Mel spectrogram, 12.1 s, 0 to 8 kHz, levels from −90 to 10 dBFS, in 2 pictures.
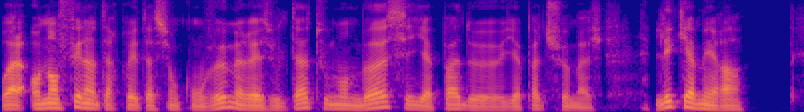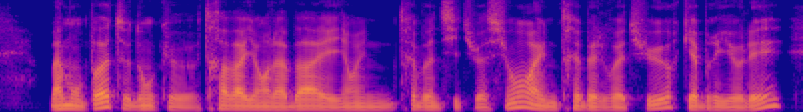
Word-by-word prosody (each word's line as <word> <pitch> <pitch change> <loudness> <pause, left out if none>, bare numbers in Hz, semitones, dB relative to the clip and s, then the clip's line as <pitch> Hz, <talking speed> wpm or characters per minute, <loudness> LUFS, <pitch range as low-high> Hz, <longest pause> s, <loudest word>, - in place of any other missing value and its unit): Voilà, 100 0 +6
on 110 +2 +3
en 120 - +8
fait 120 +5 +2
l'interprétation 95 -5 0
qu'on 85 0 -6
veut, 115 +10 +2
mais 130 - +1
résultat, 90 +5 +1
tout 120 -2 -8
le 105 - -3
monde 100 -3 -1
bosse 130 +7 +3
et - - -1
il 100 - -3
y 90 - +2
a - - +1
pas 105 0 0
de 80 -4 -3
il 75 - -7
y - - -4
a 80 - -2
pas - - -4
de - - -13
chômage. 65 -2 -5 0.4
Les 145 +2 +3
caméras, 90 - +3 0.8
bah 90 - +3
mon 95 -2 +1
pote, 125 - +3
donc 90 -1 -3
heu, 70 -2 -5
travaillant 85 -2 +1
là-bas 85 +2 +2
et 75 - 0
ayant 80 +2 -3
une 75 -1 -6
très 85 - -6
bonne 85 -1 -2
situation, 115 - -3
a 100 - +4
une 80 -2 -2
très 90 - -2
belle 80 -2 0
voiture 100 - -3
cabriolet. 80 - -1
90 Hz, 230 wpm, -25 LUFS, 80-110 Hz, 0.8 s, en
